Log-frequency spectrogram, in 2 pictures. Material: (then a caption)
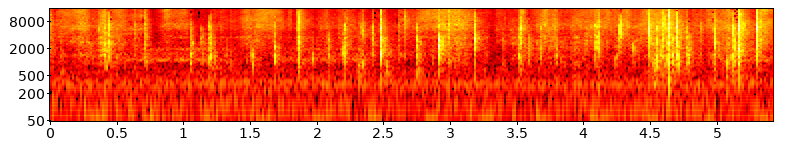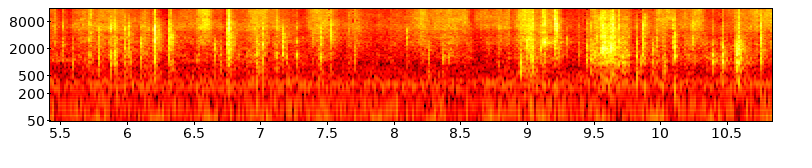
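Plastic laminate. A Ready Rice plastic laminate pouch is crinkled and squeezed by hand with long nails. The result is a continuous stream of bright, crackling crinkles with quick, sharp snaps that die away almost instantly. Louder bursts come near the middle and again toward the end.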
